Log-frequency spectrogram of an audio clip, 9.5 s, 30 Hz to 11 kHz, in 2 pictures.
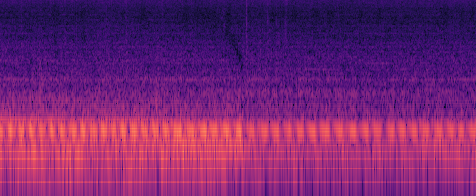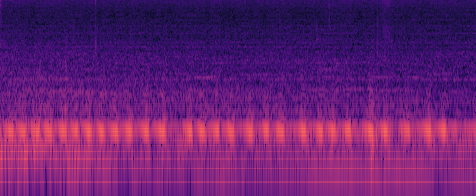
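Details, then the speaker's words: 2002 Mercury Cougar driving at about 2,000 rpm, shortly before stalling, car also has ABS tone ring faults: low hollow hoot pulsing about twice a second over engine rumble; intake hooting noise. "That's an annoying sound that the intake is making on this car."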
